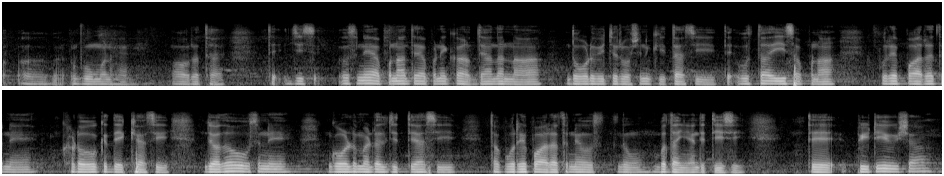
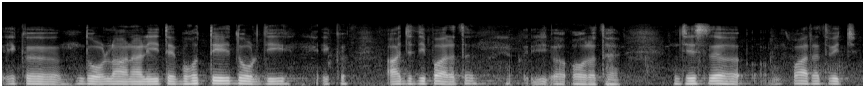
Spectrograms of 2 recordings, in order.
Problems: background sounds at intervals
